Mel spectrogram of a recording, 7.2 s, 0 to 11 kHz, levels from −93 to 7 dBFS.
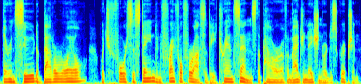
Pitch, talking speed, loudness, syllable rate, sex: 95 Hz, 150 wpm, -17 LUFS, 5.1 syllables/s, male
